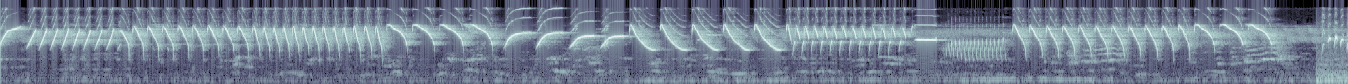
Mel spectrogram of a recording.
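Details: Canary song as a training recording for young birds: long rapid trills of repeated sweeping notes, shifting through several roll types and fast descending whistles, with a short harsh break near the end.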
